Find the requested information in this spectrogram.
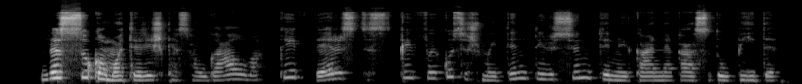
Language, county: Lithuanian, Telšiai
